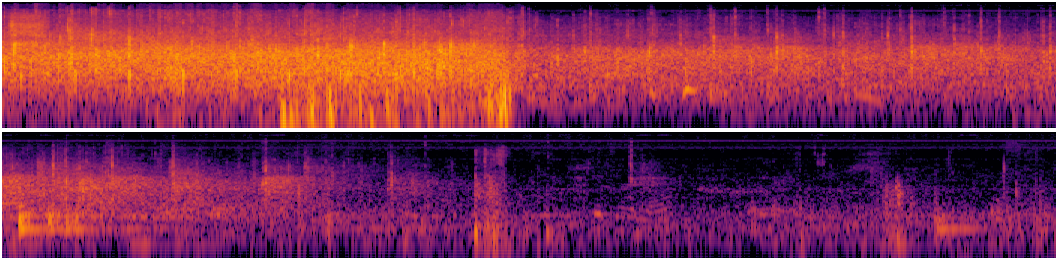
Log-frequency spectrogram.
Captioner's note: applause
